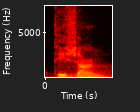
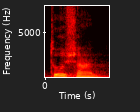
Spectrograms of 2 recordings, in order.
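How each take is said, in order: First: "Tishan" said with an ee vowel, TEE-shan; wrong name guess. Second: "Tushan" said with an oo vowel, TOO-shan; corrected name. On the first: Host guessing a boy's name, says "Tishan" with ee. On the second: Host taking the brother's correction, "Tushan" with oo. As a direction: settle on "Tushan" with oo in the first syllable. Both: Real, not acted. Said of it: "Correct me, brother".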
